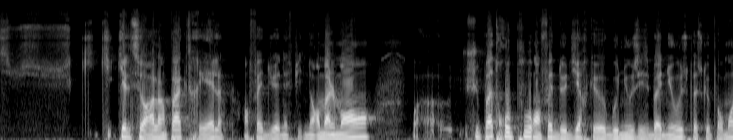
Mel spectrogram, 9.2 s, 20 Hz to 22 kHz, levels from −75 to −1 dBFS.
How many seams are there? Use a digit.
2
